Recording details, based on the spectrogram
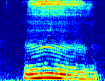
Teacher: For the z sound, you should be able to feel your throat vibrating because your vocal folds are moving.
